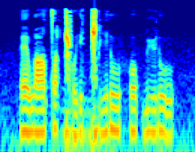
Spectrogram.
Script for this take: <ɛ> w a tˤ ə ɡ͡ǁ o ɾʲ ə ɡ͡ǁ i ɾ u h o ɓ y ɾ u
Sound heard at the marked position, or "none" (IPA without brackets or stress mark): ɛ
